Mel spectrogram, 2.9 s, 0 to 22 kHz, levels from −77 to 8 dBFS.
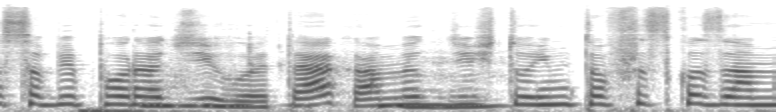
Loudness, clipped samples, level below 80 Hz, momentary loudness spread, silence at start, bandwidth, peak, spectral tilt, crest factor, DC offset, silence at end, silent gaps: -23 LUFS; under 0.1%; -38 dBFS; 5 LU; 0 s; 17.5 kHz; -8 dBFS; -4.5 dB/octave; 16 dB; under 0.1%; 0 s; none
